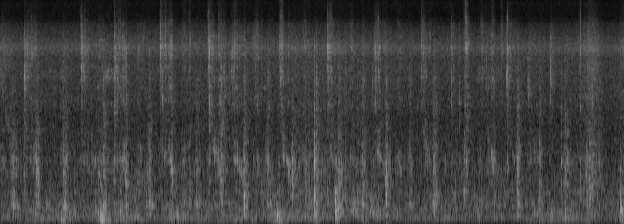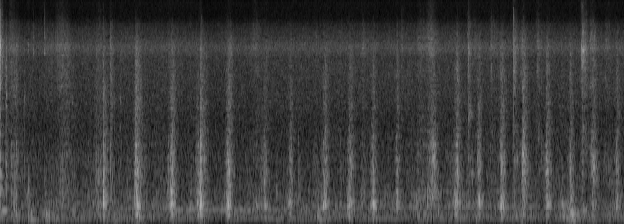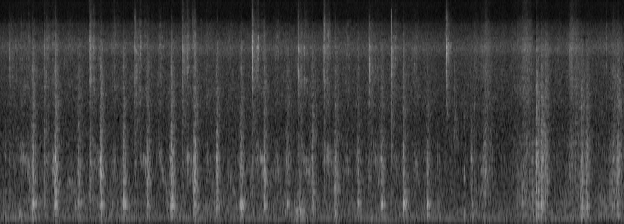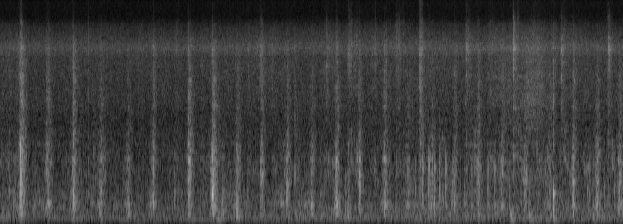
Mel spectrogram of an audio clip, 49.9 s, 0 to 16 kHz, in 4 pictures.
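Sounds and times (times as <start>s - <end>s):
chewing ice crunches: 24.1s - 34.0s.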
